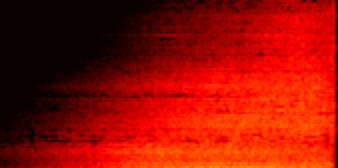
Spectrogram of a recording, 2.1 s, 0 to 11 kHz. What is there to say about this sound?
High quality whoosh sound. Ideal for film, TV, amateur production, video games and music.
Named from 00 - 32 (there are just too many to name)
